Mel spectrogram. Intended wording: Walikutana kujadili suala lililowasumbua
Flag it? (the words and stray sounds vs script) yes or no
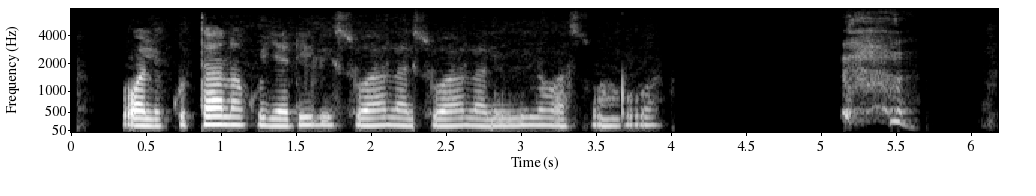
yes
